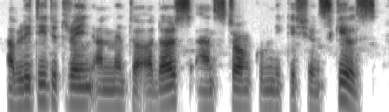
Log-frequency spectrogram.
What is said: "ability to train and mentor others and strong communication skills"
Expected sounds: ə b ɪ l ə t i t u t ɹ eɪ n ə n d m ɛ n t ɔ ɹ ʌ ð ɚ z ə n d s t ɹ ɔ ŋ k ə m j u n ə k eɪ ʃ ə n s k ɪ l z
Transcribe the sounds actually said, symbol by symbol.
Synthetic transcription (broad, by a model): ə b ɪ l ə t i t u t ɹ eɪ n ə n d m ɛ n t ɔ l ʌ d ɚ s ə n d s t ɹ ɔ ŋ k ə m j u n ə k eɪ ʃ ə n s k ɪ l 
